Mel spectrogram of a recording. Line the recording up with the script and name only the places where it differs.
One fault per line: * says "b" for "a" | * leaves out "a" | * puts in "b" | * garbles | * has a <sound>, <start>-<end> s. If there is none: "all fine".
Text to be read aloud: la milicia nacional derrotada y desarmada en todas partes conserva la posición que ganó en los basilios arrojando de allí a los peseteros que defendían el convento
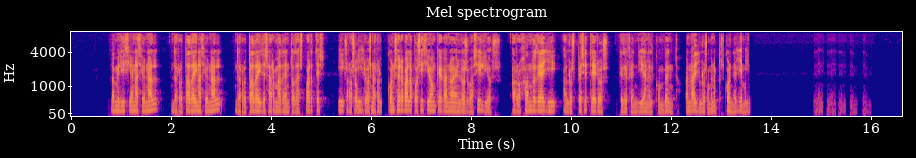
* puts in "nacional derrotada"
* garbles
* garbles
* has a laugh, 14.9-16.0 s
